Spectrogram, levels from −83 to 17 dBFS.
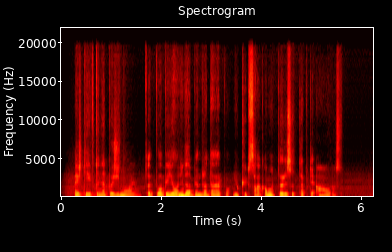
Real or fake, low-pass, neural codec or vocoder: fake; 19.8 kHz; autoencoder, 48 kHz, 32 numbers a frame, DAC-VAE, trained on Japanese speech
